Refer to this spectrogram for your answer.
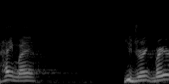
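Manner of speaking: loud, heavy Alabama drawl, laid on thick. Retelling what a classmate said to him after class, in a thick Alabama drawl. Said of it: "in this thick Alabama drawl".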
